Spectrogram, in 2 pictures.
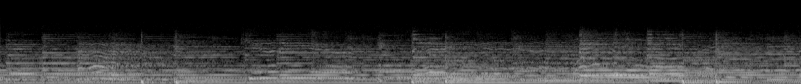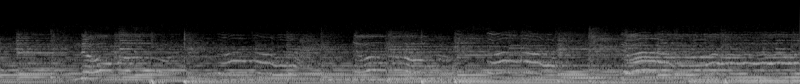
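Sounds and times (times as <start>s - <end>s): guitar: 0.0s - 16.0s
person singing: 0.0s - 16.0s.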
